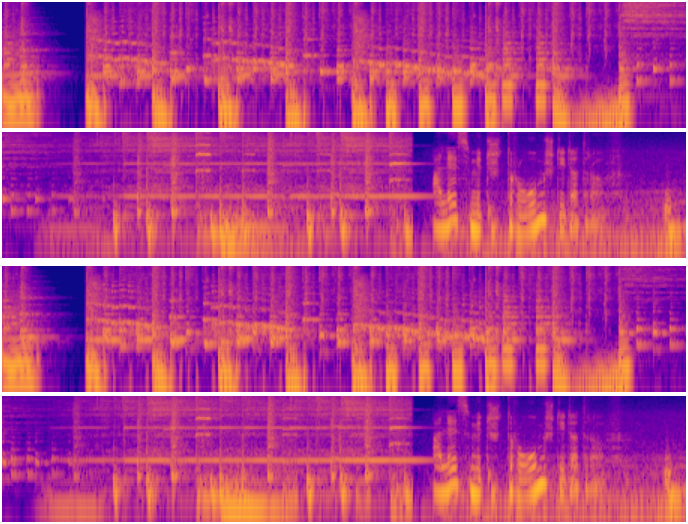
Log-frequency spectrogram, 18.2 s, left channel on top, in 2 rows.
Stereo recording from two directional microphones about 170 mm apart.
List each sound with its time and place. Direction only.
0.0 s music: centre (ahead or behind)
10.6 s music: 5° right (ahead or behind)
14.9 s a sound: 20° left (ahead or behind)
16.3 s speech: 25° left (ahead or behind)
